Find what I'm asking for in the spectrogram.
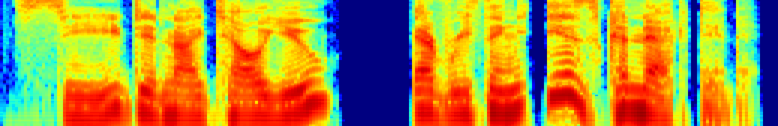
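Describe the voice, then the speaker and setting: A man's voice: a little high, lively intonation, slow pace, fairly bright tone, no room sound, clean studio sound. An actor playing a mischievous teenage boy in an anime game dub, a gleeful liar who teases and taunts theatrically, shifting between singsong mockery and sly menace. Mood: knowing, playful.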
